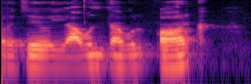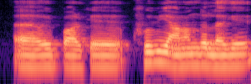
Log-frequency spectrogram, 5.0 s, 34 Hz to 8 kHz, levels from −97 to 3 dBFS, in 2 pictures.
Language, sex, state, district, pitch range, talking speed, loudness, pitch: Bengali, male, West Bengal, Kolkata, 110-115 Hz, 105 wpm, -17 LUFS, 110 Hz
